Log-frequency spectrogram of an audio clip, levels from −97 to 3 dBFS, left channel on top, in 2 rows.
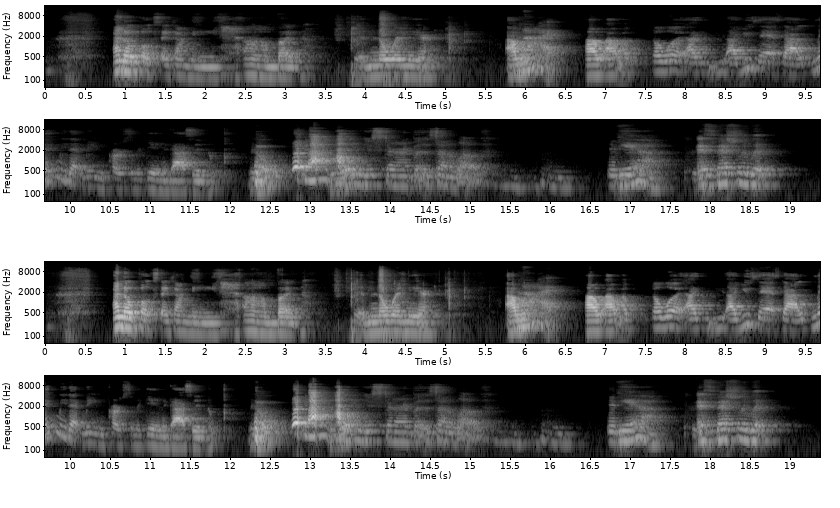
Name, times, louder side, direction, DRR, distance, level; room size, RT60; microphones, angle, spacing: voice 1, 0.2-0.6 0.8-3.3 3.8-4.8 5.8-6.0 6.8-7.3 7.6-11.8 12.3-12.4 12.8-13.4 16.7-16.9 17.8-17.9, right 5 dB, 80° right, 8 dB, 0.3 m, -33 dB
voice 2, 5.8-6.3 12.2-12.5 13.3-13.5 15.3-15.6 15.9-16.2 16.8-17.3 17.8-18.7, right 2 dB, 55° right, -8 dB, 1.0 m, -40 dB
voice 3, 12.9-15.3, equal, 5° right, -3 dB, 0.4 m, -46 dB
3.9 x 2.4 x 2.9 m, 0.68 s
head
